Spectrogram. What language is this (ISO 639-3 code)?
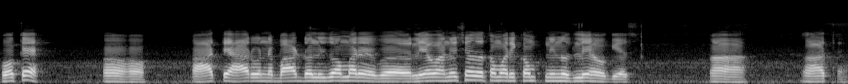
guj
